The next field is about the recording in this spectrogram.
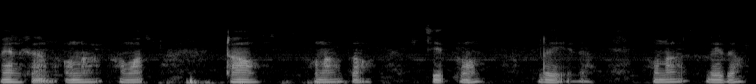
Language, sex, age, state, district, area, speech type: Santali, male, 30-45, Jharkhand, East Singhbhum, rural, spontaneous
